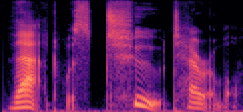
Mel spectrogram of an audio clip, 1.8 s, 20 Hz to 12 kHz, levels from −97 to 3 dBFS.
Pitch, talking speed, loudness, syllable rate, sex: 170 Hz, 130 wpm, -25 LUFS, 4.0 syllables/s, female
